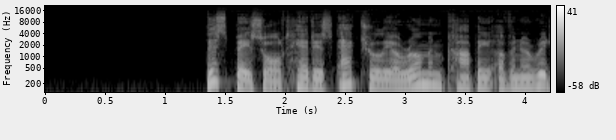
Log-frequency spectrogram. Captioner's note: voiceover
